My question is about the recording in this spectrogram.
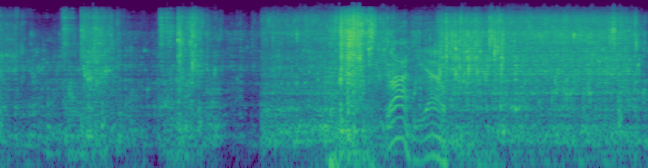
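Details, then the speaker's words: After replacing the stop tap and fitting a whole-house shock arrestor on the cold water pipe: water fills steadily with no bangs or thuds, the long-standing water hammer gone. "more banging though. Nothing. Oh, that's sweet."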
